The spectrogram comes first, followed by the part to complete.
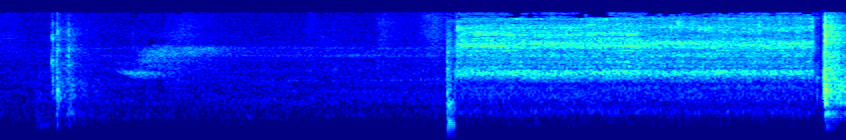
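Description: Light handling of a stainless-steel electric kettle, then a click about two seconds in and a steady hiss as the kettle heats the water.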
